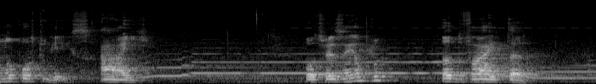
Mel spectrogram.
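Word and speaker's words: अद्वैत: O ai é pronunciado exatamente como no português, ai. Outro exemplo, advaita, advaita.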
